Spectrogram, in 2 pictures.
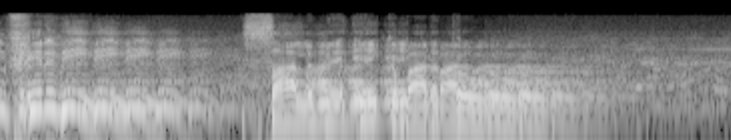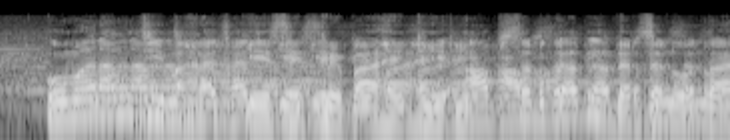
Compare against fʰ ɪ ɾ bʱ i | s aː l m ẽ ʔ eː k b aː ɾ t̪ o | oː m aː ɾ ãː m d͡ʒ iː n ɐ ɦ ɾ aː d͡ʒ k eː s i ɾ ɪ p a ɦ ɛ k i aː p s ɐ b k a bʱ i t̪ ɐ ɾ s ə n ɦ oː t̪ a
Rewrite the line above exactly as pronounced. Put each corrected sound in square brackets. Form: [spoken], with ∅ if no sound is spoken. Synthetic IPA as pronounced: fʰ ɪ ɾ bʱ i | s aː l m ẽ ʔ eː k b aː ɾ t̪ o | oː m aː ɾ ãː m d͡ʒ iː [m] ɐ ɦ ɾ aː d͡ʒ k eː s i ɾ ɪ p a ɦ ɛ k i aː p s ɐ b k a bʱ i [d̪] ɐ ɾ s ə n ɦ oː t̪ a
